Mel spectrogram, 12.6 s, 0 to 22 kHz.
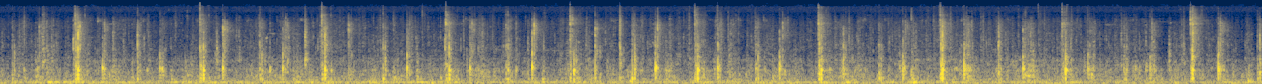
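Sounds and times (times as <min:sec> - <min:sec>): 
horse hooves clip-clopping: 0:00.0 - 0:12.6.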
